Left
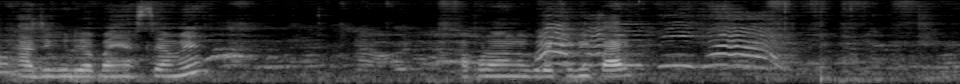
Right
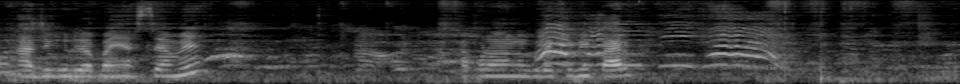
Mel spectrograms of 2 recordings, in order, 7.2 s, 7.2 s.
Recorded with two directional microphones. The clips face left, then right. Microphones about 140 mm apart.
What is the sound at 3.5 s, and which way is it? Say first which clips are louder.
Speech: left 1 dB; 35° left (ahead or behind).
